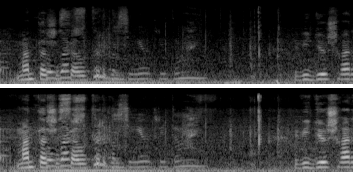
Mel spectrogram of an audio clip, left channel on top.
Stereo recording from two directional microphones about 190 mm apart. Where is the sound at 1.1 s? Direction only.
45° left (ahead or behind).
